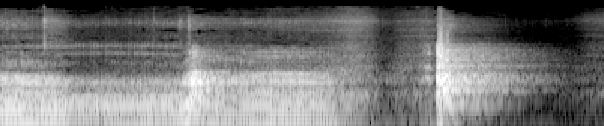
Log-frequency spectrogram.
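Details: A Boxador dog at dinner, prompted to say "mama", makes a long, low, wavering growl-moan with a sharp rise midway, ending in a brief strained yelp before quiet.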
